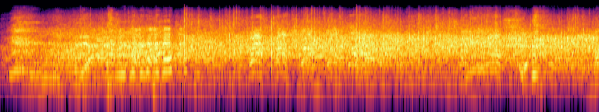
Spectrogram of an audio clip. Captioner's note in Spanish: se monta un sindiós, aplausos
